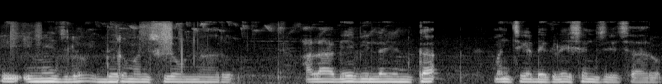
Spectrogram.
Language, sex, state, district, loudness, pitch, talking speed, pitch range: Telugu, male, Telangana, Mahabubabad, -17 LUFS, 120 Hz, 110 wpm, 115-125 Hz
